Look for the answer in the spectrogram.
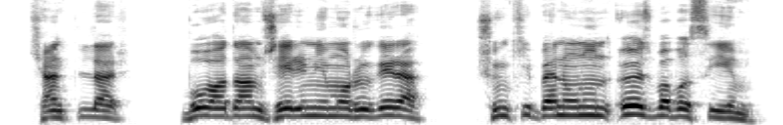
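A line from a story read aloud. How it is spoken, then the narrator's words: Cried out. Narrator (Turkish): diye haykırıp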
